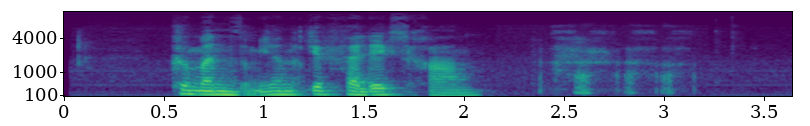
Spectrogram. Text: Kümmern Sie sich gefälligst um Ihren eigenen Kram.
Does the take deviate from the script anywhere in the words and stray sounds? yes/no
yes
